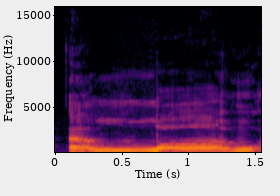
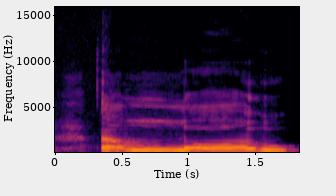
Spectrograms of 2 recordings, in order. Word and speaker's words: الله: افخم الدال وعد الله الله ركزوا دائما على نطق اسم الجلال الله باللام المفخمه لا تكور الشفاه الله الخطا الله خطا فانتبهوا هو مرققه نضم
